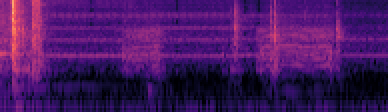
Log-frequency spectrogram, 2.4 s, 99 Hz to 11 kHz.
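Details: Sanyo VHR-H519 VCR, late 1990s or early 2000s, testing the brakes after rewinding an EP tape: a quick whirr, then sharp clicks and clunks as the reels halt cleanly; brakes stop normally.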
